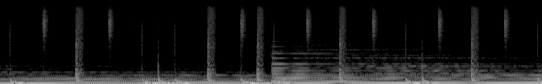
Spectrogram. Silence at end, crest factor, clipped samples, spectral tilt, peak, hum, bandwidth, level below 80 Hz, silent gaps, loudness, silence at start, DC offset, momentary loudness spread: 0 s; 10 dB; under 0.1%; -6 dB/octave; -16 dBFS; none; 15.5 kHz; -28 dBFS; none; -30 LUFS; 0 s; under 0.1%; 5 LU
